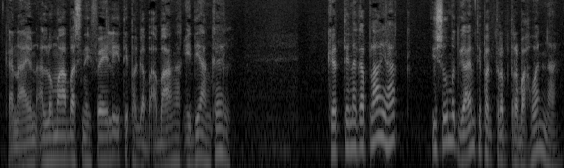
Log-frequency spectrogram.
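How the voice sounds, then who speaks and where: A man's voice: medium pitch, expressive, fairly quick, fairly bright tone, slight background noise. A man playing an earnest, courteous young suitor in an Ilocano romance drama. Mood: respectful.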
